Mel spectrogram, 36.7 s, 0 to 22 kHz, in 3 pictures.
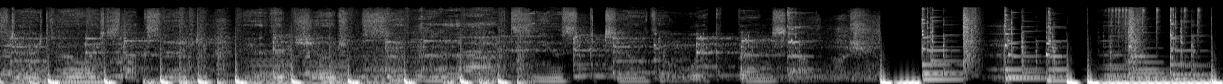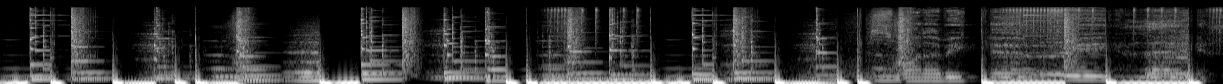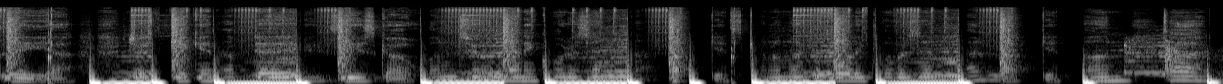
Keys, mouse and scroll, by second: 3.2 click, 5.1 Left, 6.4 click, 9.6 click, 11.2 KP_Add, 11.6 KP_9, 14.0 click, 21.4 click, 22.4-22.8 alt+scroll down 2, 24.1 click, 26.3 ctrl+Num_Lock, 26.5 s, 28.0 click, 36.4 s.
